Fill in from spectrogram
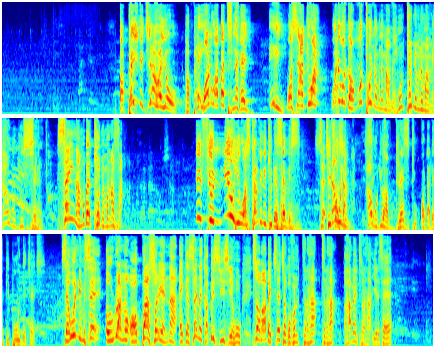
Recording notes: Preached at Ekklesia Chapel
